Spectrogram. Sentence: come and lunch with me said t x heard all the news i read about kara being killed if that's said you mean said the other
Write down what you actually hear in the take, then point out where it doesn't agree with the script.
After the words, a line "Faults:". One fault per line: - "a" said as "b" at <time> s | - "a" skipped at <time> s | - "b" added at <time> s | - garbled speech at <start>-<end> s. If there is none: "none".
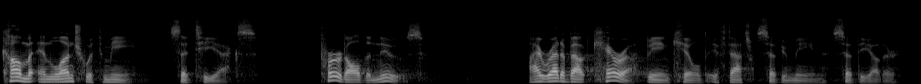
come and lunch with me said t x heard all the news i read about kara being killed if that's said you mean said the other
Faults:
none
